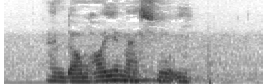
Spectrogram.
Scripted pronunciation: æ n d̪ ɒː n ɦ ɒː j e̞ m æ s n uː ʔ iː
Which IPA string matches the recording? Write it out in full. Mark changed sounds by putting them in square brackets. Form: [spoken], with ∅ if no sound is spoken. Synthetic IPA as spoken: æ n d̪ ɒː [m] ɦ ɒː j e̞ m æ s n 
